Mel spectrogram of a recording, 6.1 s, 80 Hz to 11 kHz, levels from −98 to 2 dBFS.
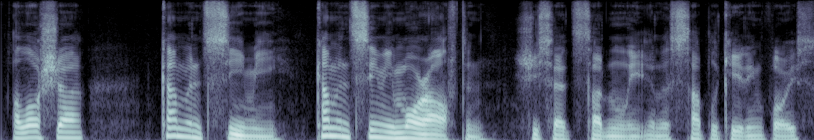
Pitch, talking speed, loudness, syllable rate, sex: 110 Hz, 175 wpm, -18 LUFS, 5.4 syllables/s, male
